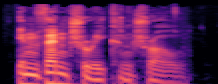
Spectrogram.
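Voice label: "inventory control", British English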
